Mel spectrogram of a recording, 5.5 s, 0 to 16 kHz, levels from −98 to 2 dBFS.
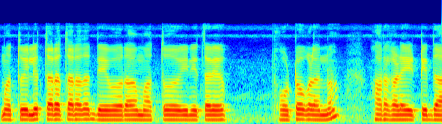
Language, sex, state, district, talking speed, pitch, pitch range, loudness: Kannada, male, Karnataka, Bidar, 100 wpm, 140 Hz, 140-145 Hz, -13 LUFS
